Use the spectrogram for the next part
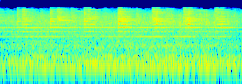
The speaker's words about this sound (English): Eventually, the train would pass, the gate crossing would rise, and a bolus of cars would cautiously cross the uneven tracks.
